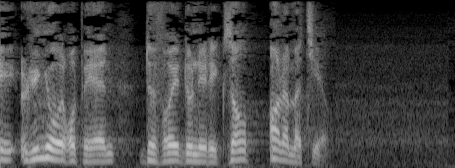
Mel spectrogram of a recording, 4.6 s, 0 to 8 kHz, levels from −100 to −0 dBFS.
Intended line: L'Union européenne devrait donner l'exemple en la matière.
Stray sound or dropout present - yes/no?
no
